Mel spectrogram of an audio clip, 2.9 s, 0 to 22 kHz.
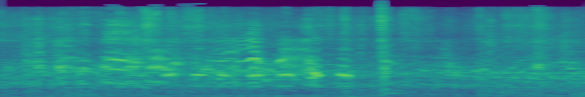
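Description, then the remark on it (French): Many hens, some 4,200 just unloaded into a poultry building, cluck at once in a dense, continuous chatter, with overlapping calls rising and falling against a steady background hum. “Là, on a, on a euh, déchargé 4200 poules, juste 200 euh, coques.”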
